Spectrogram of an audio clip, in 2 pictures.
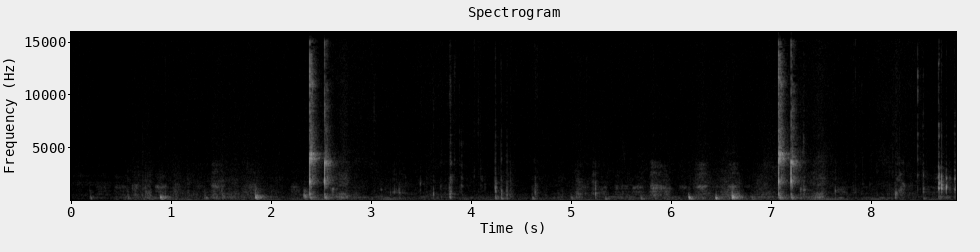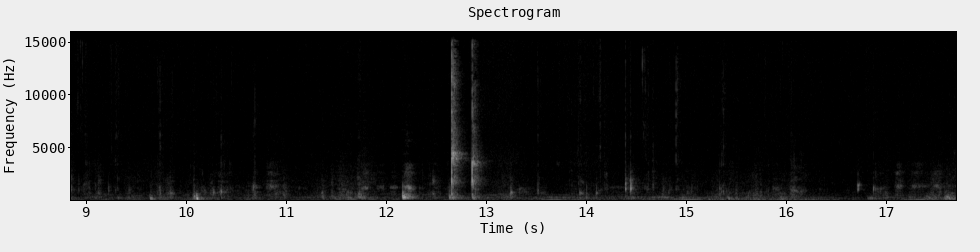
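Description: Box clicker clicking sharply four times, two of the clicks in quick succession, marking the moments the dog holds the object calmly. Between the clicks the dog mouths the object and pants softly.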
